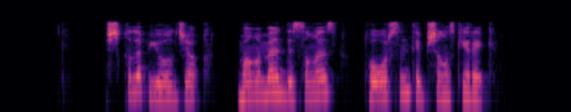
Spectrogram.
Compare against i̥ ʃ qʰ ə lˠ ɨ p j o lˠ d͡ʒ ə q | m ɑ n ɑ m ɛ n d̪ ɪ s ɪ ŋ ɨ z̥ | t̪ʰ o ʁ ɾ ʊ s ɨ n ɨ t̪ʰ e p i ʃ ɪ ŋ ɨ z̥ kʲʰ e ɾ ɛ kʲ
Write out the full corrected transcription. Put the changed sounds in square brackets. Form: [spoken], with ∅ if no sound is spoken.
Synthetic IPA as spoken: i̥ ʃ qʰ ə lˠ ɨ p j o lˠ d͡ʒ [ɑ] q | m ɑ [ŋ] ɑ m ɛ n d̪ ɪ s ɪ ŋ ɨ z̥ | t̪ʰ o ʁ ɾ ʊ s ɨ n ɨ t̪ʰ e p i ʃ ɪ ŋ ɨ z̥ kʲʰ e ɾ ɛ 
